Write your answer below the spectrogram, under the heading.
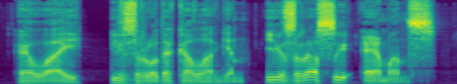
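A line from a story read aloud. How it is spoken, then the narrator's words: Low, impassive, steely voice. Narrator (Russian): ответил изменившимся, низким бесстрастным голосом, в котором слышались стальные нотки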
